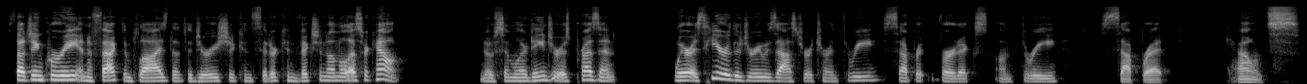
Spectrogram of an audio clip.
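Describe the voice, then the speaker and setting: A hoarse woman with a lowish voice reads a legal brief aloud in a measured, emphatic way. She is an attorney who hosts a channel. The sound is dry and close. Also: no echo. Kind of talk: reading a legal brief aloud, then casual chat.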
